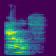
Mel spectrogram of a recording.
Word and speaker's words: elf: nyebutnya F bukan tuh jadi yang ini 11 bacanya Elf yang terakhir adalah Sule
